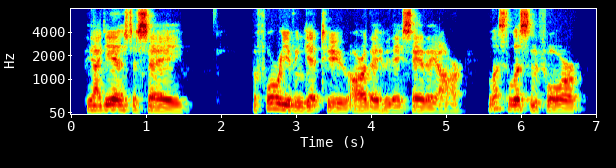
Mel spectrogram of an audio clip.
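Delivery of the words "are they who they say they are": ordinary delivery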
